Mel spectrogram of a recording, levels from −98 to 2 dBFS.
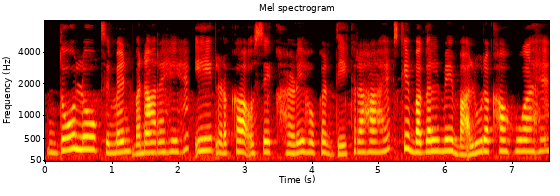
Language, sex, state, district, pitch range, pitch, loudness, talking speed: Hindi, female, Uttar Pradesh, Jyotiba Phule Nagar, 210-240 Hz, 225 Hz, -29 LUFS, 165 wpm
